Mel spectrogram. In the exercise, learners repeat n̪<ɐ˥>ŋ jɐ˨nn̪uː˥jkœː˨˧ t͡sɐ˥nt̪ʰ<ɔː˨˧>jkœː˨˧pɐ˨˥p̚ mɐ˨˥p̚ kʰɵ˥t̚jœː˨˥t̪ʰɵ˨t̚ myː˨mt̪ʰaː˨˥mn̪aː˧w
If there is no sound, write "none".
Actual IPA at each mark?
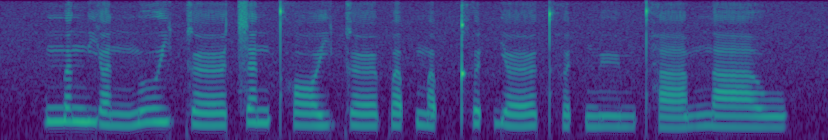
ɐ˥, ɔː˨˧

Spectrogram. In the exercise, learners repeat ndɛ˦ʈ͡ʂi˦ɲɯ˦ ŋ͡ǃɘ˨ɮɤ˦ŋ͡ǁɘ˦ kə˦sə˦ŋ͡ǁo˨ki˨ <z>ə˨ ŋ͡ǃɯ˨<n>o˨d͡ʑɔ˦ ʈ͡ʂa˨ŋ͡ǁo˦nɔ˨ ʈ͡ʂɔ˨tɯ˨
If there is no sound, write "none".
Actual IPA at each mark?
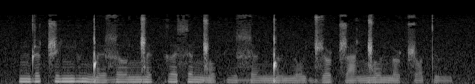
ɮ, n

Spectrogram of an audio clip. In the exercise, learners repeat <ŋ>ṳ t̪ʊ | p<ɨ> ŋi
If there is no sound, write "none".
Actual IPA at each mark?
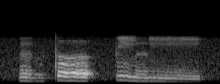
ŋ, i

